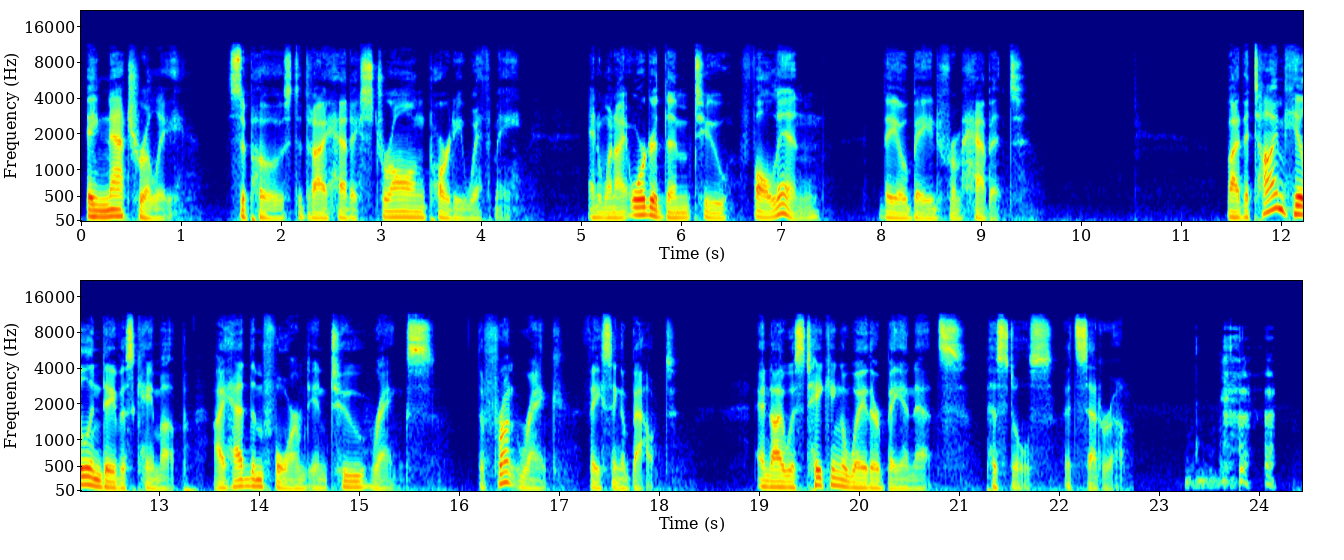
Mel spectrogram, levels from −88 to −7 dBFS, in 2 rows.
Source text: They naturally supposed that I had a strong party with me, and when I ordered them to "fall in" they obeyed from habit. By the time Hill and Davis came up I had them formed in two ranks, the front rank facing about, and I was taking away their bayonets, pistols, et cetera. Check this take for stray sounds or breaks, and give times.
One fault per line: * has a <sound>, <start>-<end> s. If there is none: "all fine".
* has a laugh, 23.3-24.2 s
